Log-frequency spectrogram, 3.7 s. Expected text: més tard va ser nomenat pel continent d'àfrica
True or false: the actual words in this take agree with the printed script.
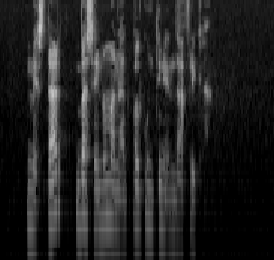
true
